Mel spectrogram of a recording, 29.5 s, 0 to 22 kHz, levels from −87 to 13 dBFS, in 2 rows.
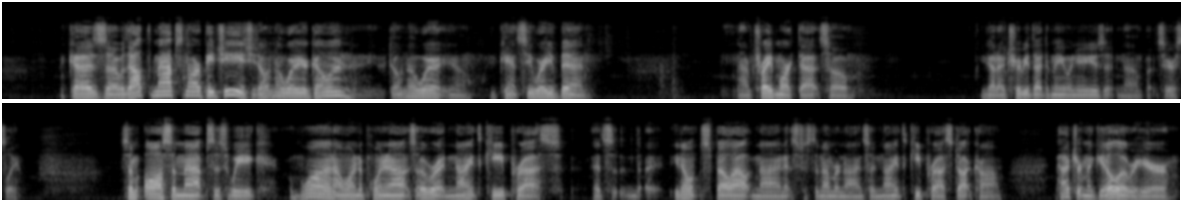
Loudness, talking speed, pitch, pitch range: -27 LUFS, 160 wpm, 120 Hz, 105-130 Hz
